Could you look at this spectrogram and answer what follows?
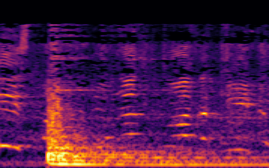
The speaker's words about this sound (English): A seemingly endless crowd of people marches slowly up the street. They're silent, except for the sound of a lone bass drum.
